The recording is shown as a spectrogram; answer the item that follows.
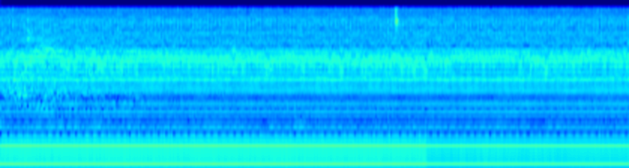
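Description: Steady electrical mains hum, a buzzy drone with many overtones that holds unchanged at the same pitch and level.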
